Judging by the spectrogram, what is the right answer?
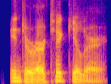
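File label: "interarticular", American English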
